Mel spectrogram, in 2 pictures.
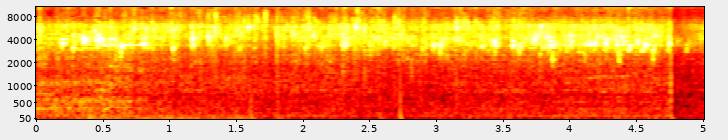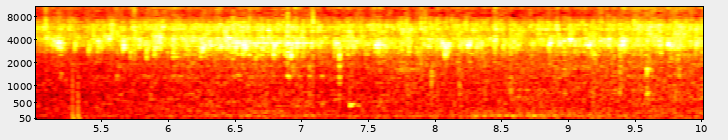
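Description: Eggs frying in hot oil in a ladle inside a large wok: a steady sizzle with many small pops and crackles, dipping briefly about five seconds in.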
